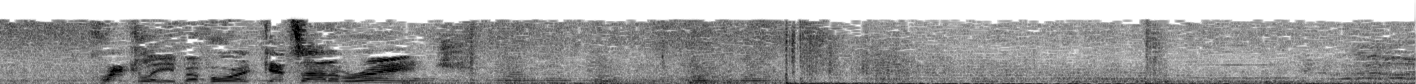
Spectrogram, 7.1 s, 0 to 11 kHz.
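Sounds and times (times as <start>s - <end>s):
low noise: 0.0s - 7.0s
speech: 0.5s - 3.0s
ship's forward cannon firing boom: 3.9s - 6.9s.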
